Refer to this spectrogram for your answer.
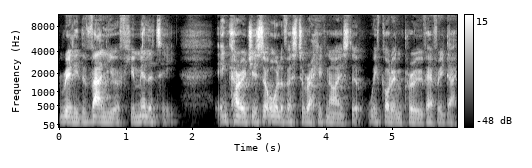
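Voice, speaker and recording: In a very clean recording with a silent background, a man with a London accent talks at a fairly quick pace in a fairly low pitch. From north London, England. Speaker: secondary school head teacher. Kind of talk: reflective monologue.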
